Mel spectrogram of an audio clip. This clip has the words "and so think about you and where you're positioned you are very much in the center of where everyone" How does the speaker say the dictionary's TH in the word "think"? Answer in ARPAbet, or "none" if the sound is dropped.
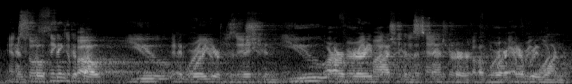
TH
